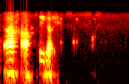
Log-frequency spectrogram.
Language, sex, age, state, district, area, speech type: Assamese, female, 45-60, Assam, Golaghat, urban, conversation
